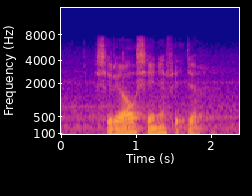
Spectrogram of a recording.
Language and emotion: Russian, neutral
